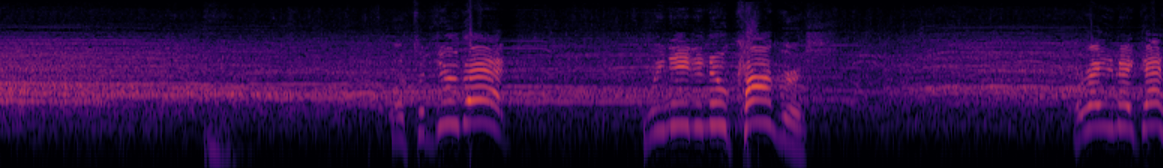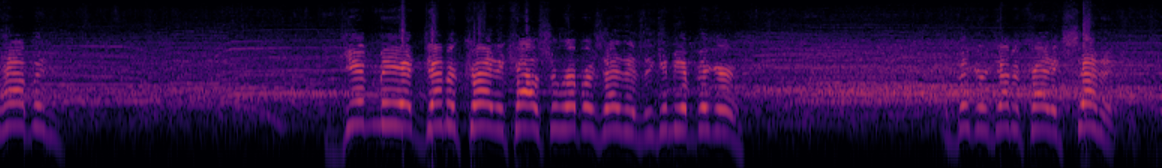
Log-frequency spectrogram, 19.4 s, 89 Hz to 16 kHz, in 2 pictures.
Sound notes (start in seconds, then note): 8.2 applause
